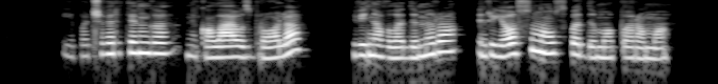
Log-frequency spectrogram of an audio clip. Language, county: Lithuanian, Kaunas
